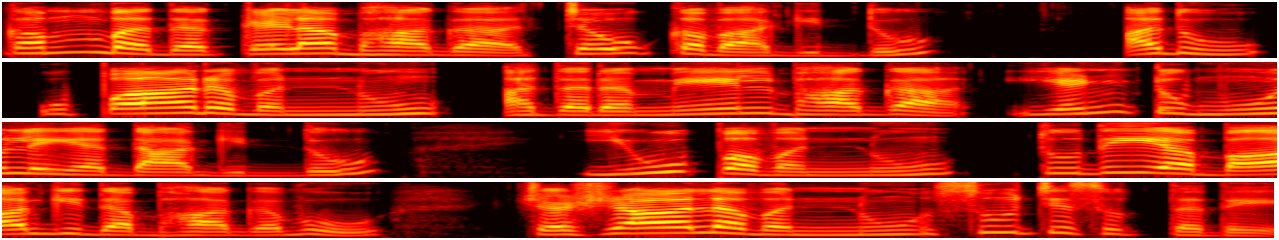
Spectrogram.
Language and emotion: Kannada, neutral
